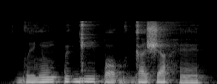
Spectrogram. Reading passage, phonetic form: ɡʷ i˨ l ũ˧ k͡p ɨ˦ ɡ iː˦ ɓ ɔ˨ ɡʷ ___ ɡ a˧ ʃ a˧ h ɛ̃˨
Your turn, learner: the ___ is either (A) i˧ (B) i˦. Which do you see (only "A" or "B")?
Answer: A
